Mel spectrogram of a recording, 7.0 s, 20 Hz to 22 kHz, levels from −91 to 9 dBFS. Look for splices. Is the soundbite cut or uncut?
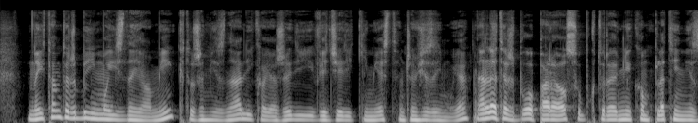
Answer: uncut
